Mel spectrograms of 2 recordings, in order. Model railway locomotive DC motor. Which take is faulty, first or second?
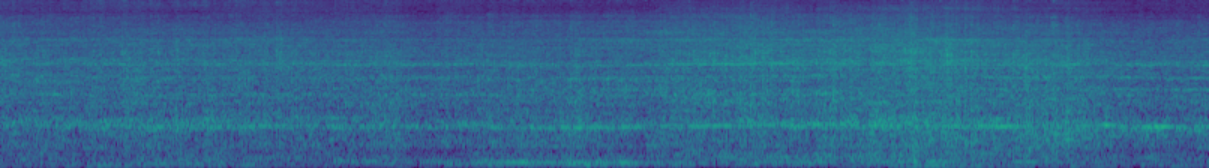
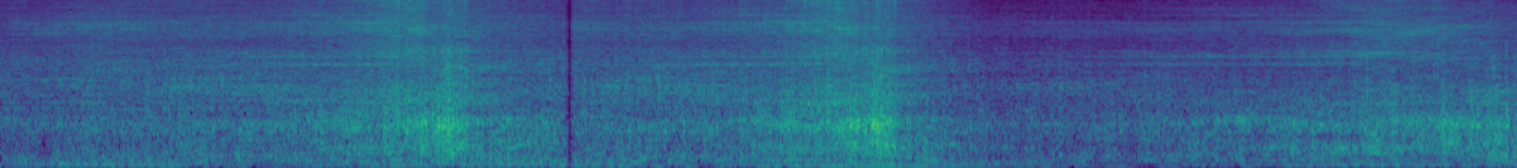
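first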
